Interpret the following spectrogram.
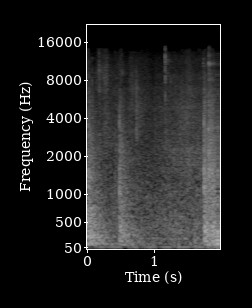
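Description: A short pause in a man's speech, filled with room tone and a faint click about a second in.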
